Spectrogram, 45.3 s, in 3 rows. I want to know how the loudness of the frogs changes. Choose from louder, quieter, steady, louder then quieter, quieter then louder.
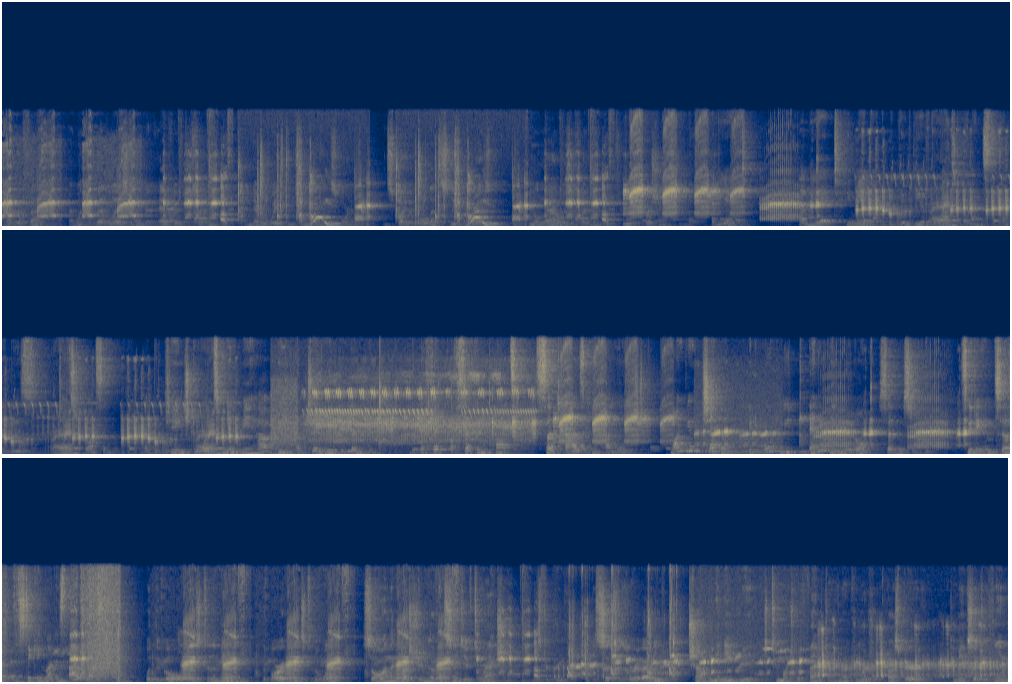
steady.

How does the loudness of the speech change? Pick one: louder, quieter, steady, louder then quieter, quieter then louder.
louder.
